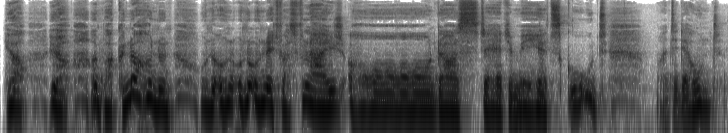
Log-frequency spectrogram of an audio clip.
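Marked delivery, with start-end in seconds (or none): 0.1-6.1 eager, stammering dog voice; dog longing for a meal, slowing at the end; hungry dog. Acted. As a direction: drool over the thought of food.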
